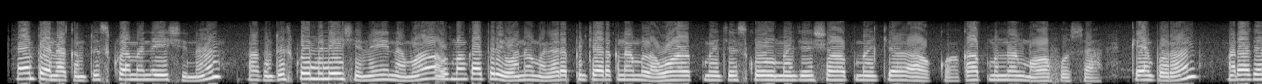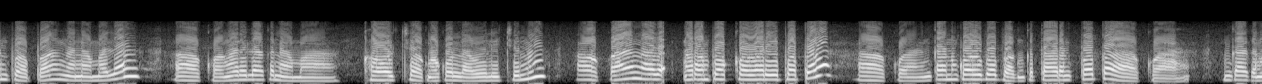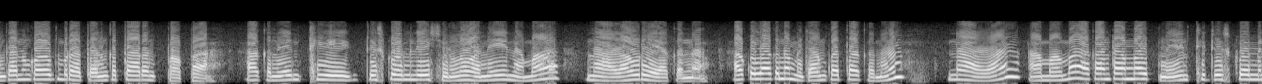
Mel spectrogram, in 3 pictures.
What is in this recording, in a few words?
anindilyakwa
